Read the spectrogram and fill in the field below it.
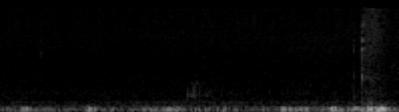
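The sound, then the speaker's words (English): Quiet stomach growling: low, irregular gurgling rumbles that come and go, swelling a little louder near the end, with no talking. “Did you just hear my stomach? My stomach's making growling noises.”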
